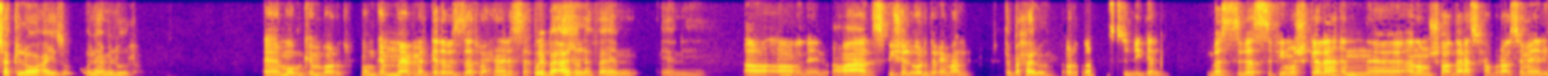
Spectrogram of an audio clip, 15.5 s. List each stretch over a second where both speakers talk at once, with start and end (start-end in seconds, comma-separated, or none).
none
